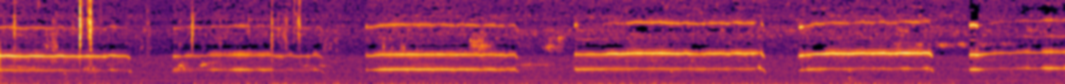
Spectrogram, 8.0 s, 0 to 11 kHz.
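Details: Peregrine falcon at a nest, the male tending the females, 19:40 on 23 May 2021; drawn-out whistled wailing notes, each about a second long, follow one another over a steady hiss.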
